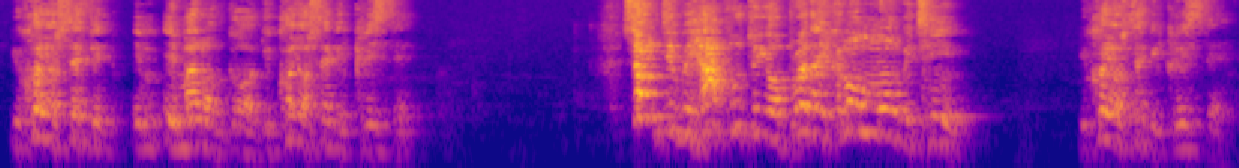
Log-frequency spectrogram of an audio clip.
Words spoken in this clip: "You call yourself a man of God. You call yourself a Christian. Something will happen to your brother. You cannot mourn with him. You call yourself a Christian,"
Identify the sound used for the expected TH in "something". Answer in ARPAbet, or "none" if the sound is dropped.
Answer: T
